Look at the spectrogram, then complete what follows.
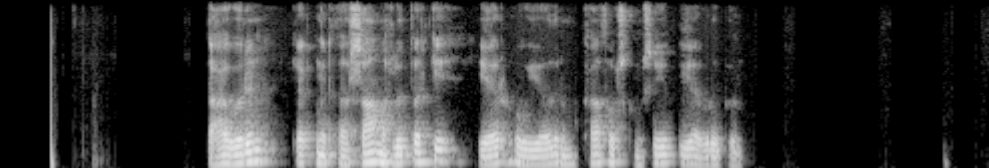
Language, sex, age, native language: Icelandic, male, 50-59, Icelandic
